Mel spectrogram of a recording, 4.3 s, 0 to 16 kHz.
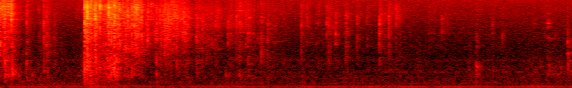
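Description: Protective plastic film being peeled off a new Akai MPK Mini 3 keyboard controller: a short crinkle a little over half a second in, then faint clicks and rustles of the plastic being handled.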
